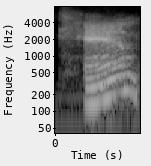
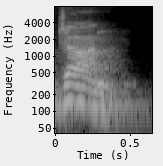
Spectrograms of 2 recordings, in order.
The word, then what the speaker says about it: Can: do you pronounce it can con no it's pronounced john john see now i would never have guessed that well the c is a j in turkish thank you john and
